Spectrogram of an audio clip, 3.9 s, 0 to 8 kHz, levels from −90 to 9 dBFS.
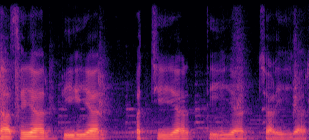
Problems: none marked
